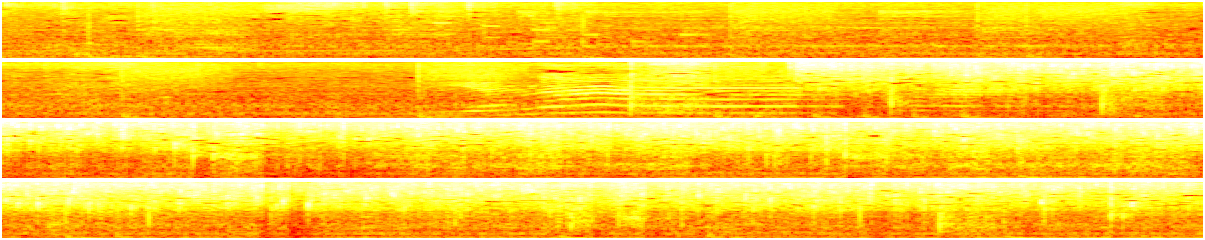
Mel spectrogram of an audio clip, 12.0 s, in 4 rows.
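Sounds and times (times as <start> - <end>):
metal spatula scraping wok: 4.6 - 12.0
garlic and onion sizzling in oil: 5.0 - 12.0.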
